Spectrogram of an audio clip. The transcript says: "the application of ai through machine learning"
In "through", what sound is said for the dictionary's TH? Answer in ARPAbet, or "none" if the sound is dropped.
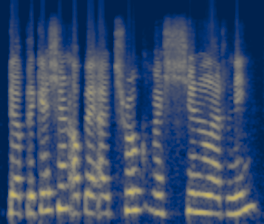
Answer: T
